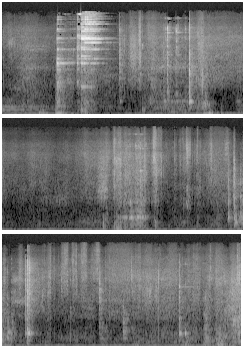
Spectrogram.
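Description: Steel open-end wrench clinking against steel hydraulic coupler fittings. The loudest ringing clink comes about a second and a half in, followed by scattered lighter taps and handling noise as the coupler is worked loose.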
